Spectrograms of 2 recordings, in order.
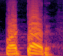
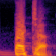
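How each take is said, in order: First: "बटर" with the r fully sounded; "बटर" ending in a clear Hindi r; full final R. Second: "बटर" as buh-tuh, lower, no r; silent final R. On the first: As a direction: say "बटर" as but-tarr, hitting the last r. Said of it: "ऐसा पूरा रे sound आ रहा है". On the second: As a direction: say "बटर" dropping the r entirely. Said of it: "इसका sound क्या रहेगा". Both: Shown as a demonstration.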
